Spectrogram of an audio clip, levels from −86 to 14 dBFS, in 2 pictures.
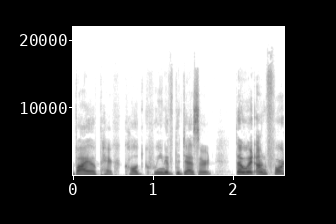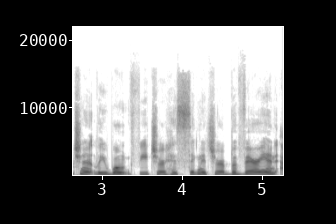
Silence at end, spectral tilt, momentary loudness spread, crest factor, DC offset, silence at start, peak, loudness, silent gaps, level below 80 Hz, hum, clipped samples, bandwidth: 0 s; -4 dB/octave; 12 LU; 18 dB; under 0.1%; 0 s; -6 dBFS; -24 LUFS; none; -56 dBFS; none; under 0.1%; 16 kHz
